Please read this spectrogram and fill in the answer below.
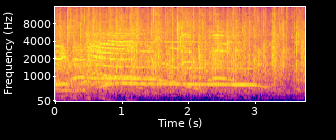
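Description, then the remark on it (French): A round of applause: dense, steady clapping from a group fills the whole stretch, loud, with some voices or cheering mixed in before it thins slightly at the end. “a une main d'applaudissement.”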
